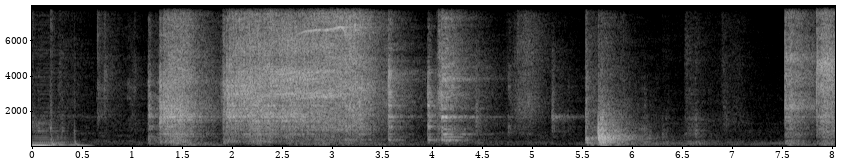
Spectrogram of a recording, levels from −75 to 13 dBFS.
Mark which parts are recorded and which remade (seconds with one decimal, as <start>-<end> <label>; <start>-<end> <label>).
0.0-8.0 recorded

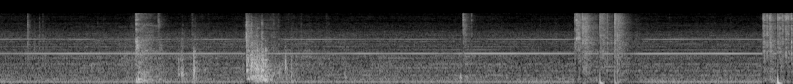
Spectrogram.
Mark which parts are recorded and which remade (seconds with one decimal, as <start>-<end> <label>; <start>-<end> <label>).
0.0-7.9 recorded

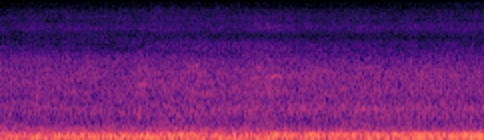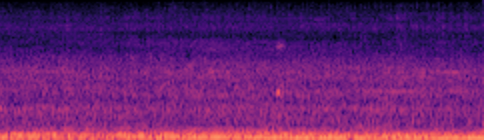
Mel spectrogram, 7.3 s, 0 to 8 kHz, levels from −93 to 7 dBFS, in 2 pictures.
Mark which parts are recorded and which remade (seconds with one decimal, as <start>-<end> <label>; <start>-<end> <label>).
0.0-4.4 recorded; 4.4-5.6 remade; 5.6-7.3 recorded

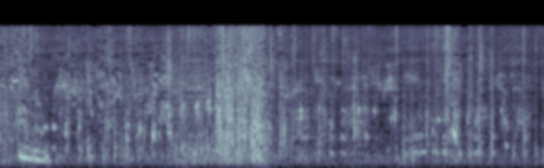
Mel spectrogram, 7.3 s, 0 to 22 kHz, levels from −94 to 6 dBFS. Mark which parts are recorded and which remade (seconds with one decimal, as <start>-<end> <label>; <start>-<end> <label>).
0.0-2.2 recorded; 2.2-2.7 remade; 2.7-3.9 recorded; 3.9-6.0 remade; 6.0-6.5 recorded; 6.5-7.3 remade

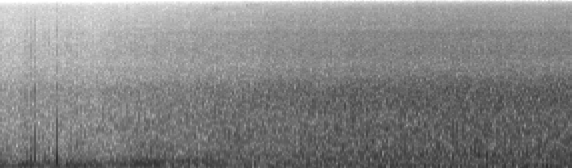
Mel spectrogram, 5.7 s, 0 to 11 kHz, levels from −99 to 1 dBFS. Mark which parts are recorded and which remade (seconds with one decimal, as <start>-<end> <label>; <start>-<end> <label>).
0.0-2.8 recorded; 2.8-3.6 remade; 3.6-4.1 recorded; 4.1-5.1 remade; 5.1-5.7 recorded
